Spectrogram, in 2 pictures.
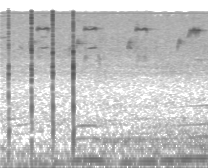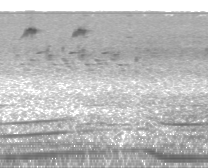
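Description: Four sharp clicks of a knife blade biting into a wooden stake in the first second, over a motor's low hum that grows louder and rises in pitch near the end, with small birds chirping.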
